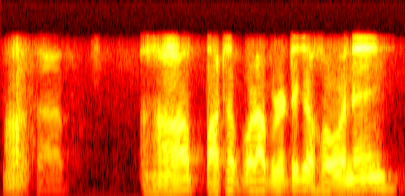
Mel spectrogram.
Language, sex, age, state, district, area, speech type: Odia, male, 60+, Odisha, Boudh, rural, conversation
